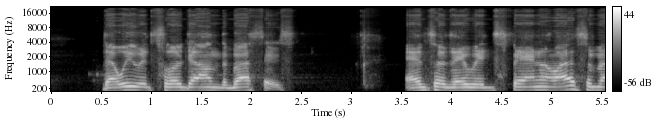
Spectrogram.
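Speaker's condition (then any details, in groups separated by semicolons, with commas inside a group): Cerebral palsy; present since birth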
